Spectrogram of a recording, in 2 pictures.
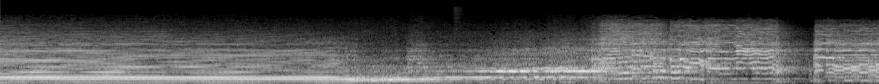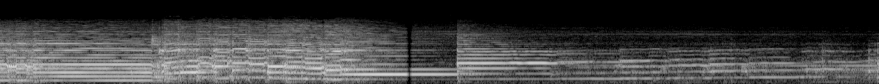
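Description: Electric guitar solo of long held notes with string bends and vibrato; about four seconds in one note dips down in pitch and swings back up. The playing gets quieter near the end.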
